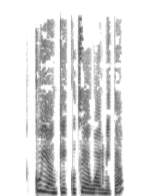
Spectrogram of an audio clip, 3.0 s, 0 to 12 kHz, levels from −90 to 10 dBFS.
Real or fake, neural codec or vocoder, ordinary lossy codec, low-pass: real; none; MP3, 48 kbps; 10.8 kHz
